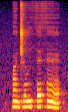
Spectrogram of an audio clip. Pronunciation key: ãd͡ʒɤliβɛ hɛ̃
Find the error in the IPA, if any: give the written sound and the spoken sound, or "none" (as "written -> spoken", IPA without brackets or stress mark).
β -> h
